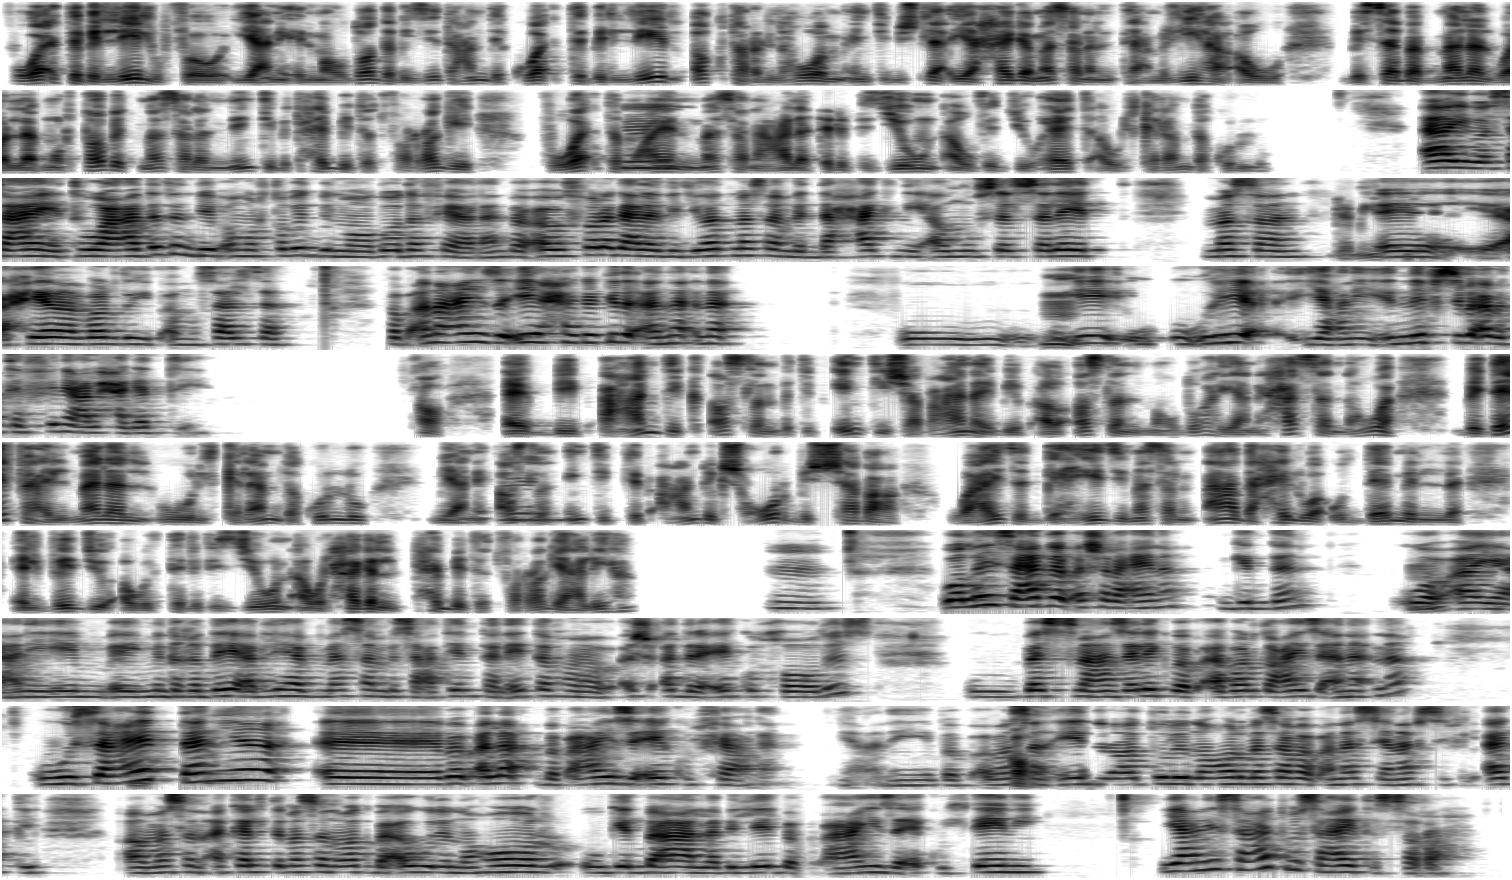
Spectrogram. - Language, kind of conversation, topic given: Arabic, advice, إزاي أتعامل مع الرغبة الشديدة في أكل الوجبات السريعة؟
- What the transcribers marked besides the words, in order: static; tsk; tsk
